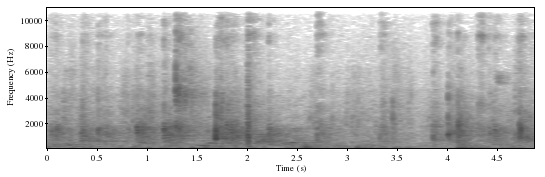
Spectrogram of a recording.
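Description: Table tennis ball being struck by rubber-faced bats and bouncing on the table during a rally: a quick, irregular series of sharp clicks.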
